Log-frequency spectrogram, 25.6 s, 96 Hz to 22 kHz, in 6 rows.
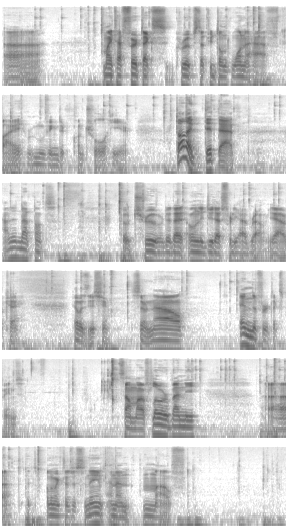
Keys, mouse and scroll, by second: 0.5 click, 2.2 right click, 2.7 click, 4.2 scroll down 2, 4.4 middle click, 4.9 right click, 5.8 click, 7.4 right click, 8.4 click, 11.2 right click, 12.2 right click, 12.6 right click, 12.9-13.5 scroll up 2, 13.5 right click, 13.9 right click, 14.3 ctrl+Tab, 15.5 right click, 16.2 click, 16.7 shift+middle click, 18.5 scroll down 4, 19.8 click, 19.9 click, 20.5 click, 21.3 click.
